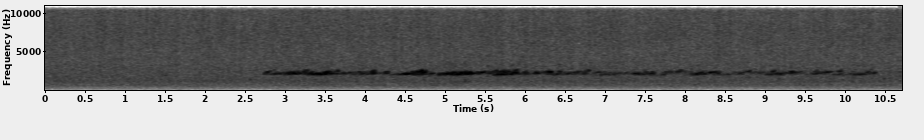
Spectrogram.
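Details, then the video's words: Frog calling beside a forest river, a high, rapid pulsed trill that starts abruptly after a few seconds and runs on unbroken to the end, rising above a continuous roar of running water. "River and Frogs sleep sounds"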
